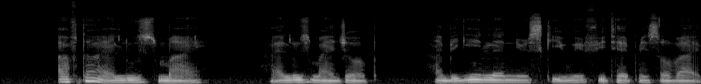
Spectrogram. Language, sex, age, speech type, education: Nigerian Pidgin, male, 15-29, spontaneous, tertiary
